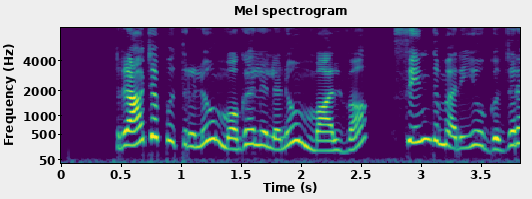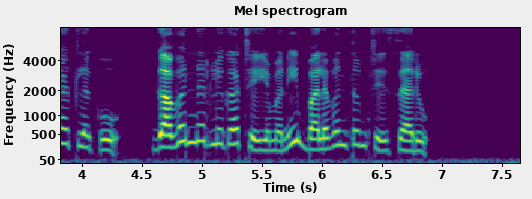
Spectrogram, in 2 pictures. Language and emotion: Telugu, neutral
